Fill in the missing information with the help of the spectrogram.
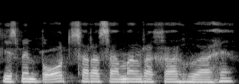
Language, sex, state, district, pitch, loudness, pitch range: Hindi, male, Arunachal Pradesh, Papum Pare, 125 Hz, -14 LUFS, 120-135 Hz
